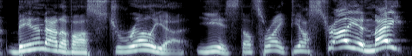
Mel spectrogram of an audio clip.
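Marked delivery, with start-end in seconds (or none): 2.0-4.0 hammed-up Australian accent, higher and louder; a bad, jokey Australian impression, punching mate; mock Australian accent. Podcast host teasing his Australian guests, mock Australian accent. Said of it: "My accents are not that good".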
